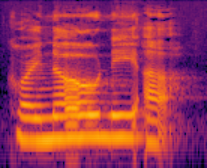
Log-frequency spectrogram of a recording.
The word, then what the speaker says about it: koinonia: The word in the Greek is koinonia, and it's spelled K-O-I-N-O-N-I-A, and it's most often translated into English as sharing, fellowship, or communion.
